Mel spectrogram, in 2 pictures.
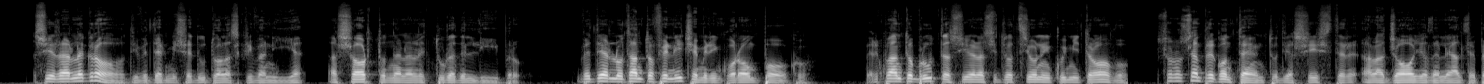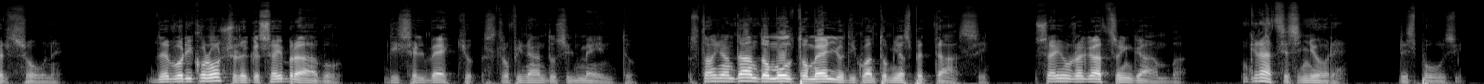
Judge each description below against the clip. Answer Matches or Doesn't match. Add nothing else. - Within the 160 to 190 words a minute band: Doesn't match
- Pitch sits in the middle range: Doesn't match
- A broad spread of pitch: Matches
